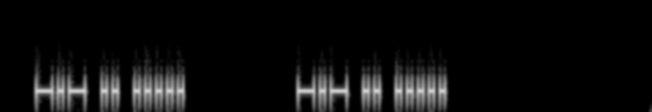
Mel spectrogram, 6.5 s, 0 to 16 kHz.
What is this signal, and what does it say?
Morse code, heard as a keyed tone, about 22 wpm, 700 Hz. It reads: KI5 KI5
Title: USA Call Sign Prefixes - Repeated 2x - 22wpm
